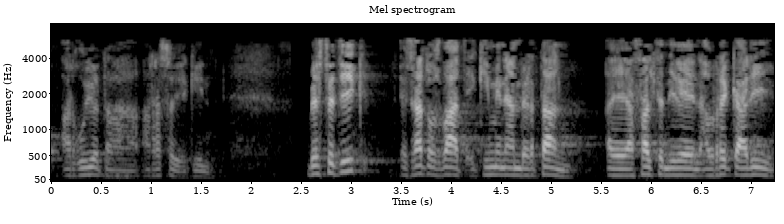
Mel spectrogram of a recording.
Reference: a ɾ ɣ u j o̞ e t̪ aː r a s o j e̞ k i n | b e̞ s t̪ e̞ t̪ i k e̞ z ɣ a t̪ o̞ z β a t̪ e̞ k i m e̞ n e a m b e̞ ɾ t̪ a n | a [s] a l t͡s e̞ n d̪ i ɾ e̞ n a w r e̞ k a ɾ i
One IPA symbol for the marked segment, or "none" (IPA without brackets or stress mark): s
